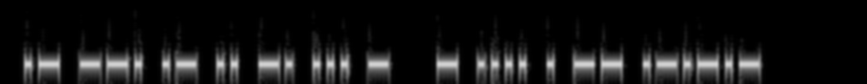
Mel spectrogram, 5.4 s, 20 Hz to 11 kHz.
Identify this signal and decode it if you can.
Morse code, heard as a keyed tone, about 27 wpm, 700 Hz. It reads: AGAINST THEM.
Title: Sentences from Top 1000 Words - Review Part 2 - 28wpm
